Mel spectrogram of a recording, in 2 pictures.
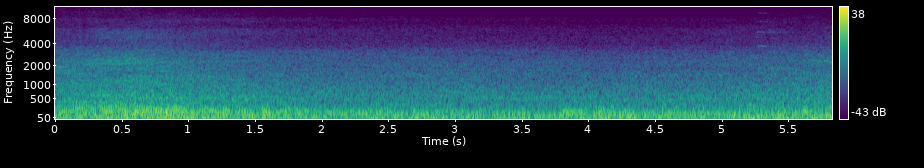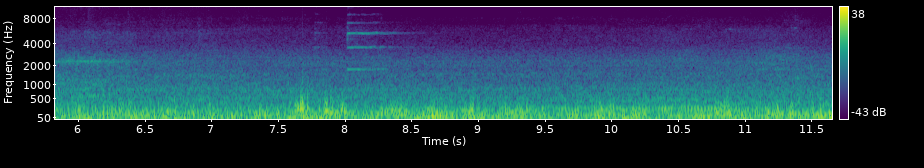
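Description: Steady city street traffic noise, with vehicle engines running and a low wind rumble on the microphone. A brief high-pitched beep sounds about eight seconds in.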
